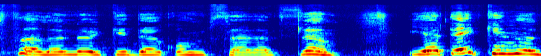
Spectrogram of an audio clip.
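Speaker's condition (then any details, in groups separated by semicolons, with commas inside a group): Paralysis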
